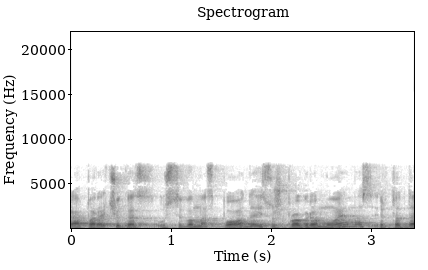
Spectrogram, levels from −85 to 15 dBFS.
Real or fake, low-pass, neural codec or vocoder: real; 7.2 kHz; none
